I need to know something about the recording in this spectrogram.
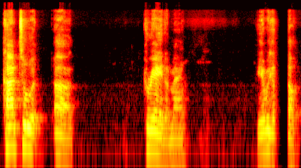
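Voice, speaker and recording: A man's voice: mid-range voice, takes it slowly, fairly bright tone. A man with a Southern US accent giving casual reaction commentary in a colloquial, emphatic way, full of rhetorical questions. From southern United States. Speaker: YouTube reaction host.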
